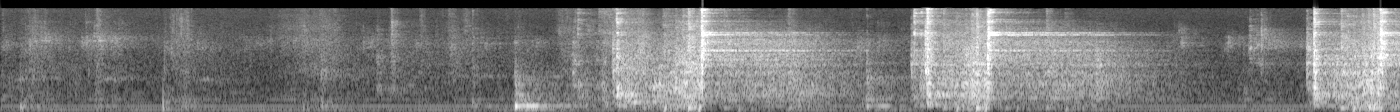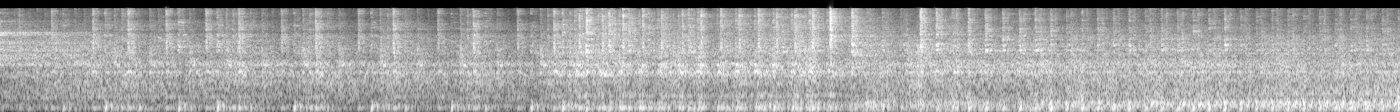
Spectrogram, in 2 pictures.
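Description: Small engine of a chemical mixer's transfer pump being started. After two short noises, it catches about six and a half seconds in and runs steadily, getting louder a few seconds later as it speeds up.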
